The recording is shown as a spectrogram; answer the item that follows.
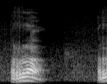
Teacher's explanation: लुंठित व्यंजन र है। र बोलते समय निश्चित रूप से घर्षण होता है और कंपन होता है हमारे जीव में, र बोलते हैं, तो इसलिए इसको लुंठित व्यंजन बोलते हैं।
